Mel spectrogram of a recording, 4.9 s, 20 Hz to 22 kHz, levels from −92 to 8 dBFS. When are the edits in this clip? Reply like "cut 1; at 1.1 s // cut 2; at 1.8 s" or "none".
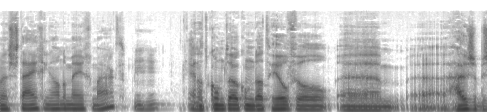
cut 1; at 1.7 s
